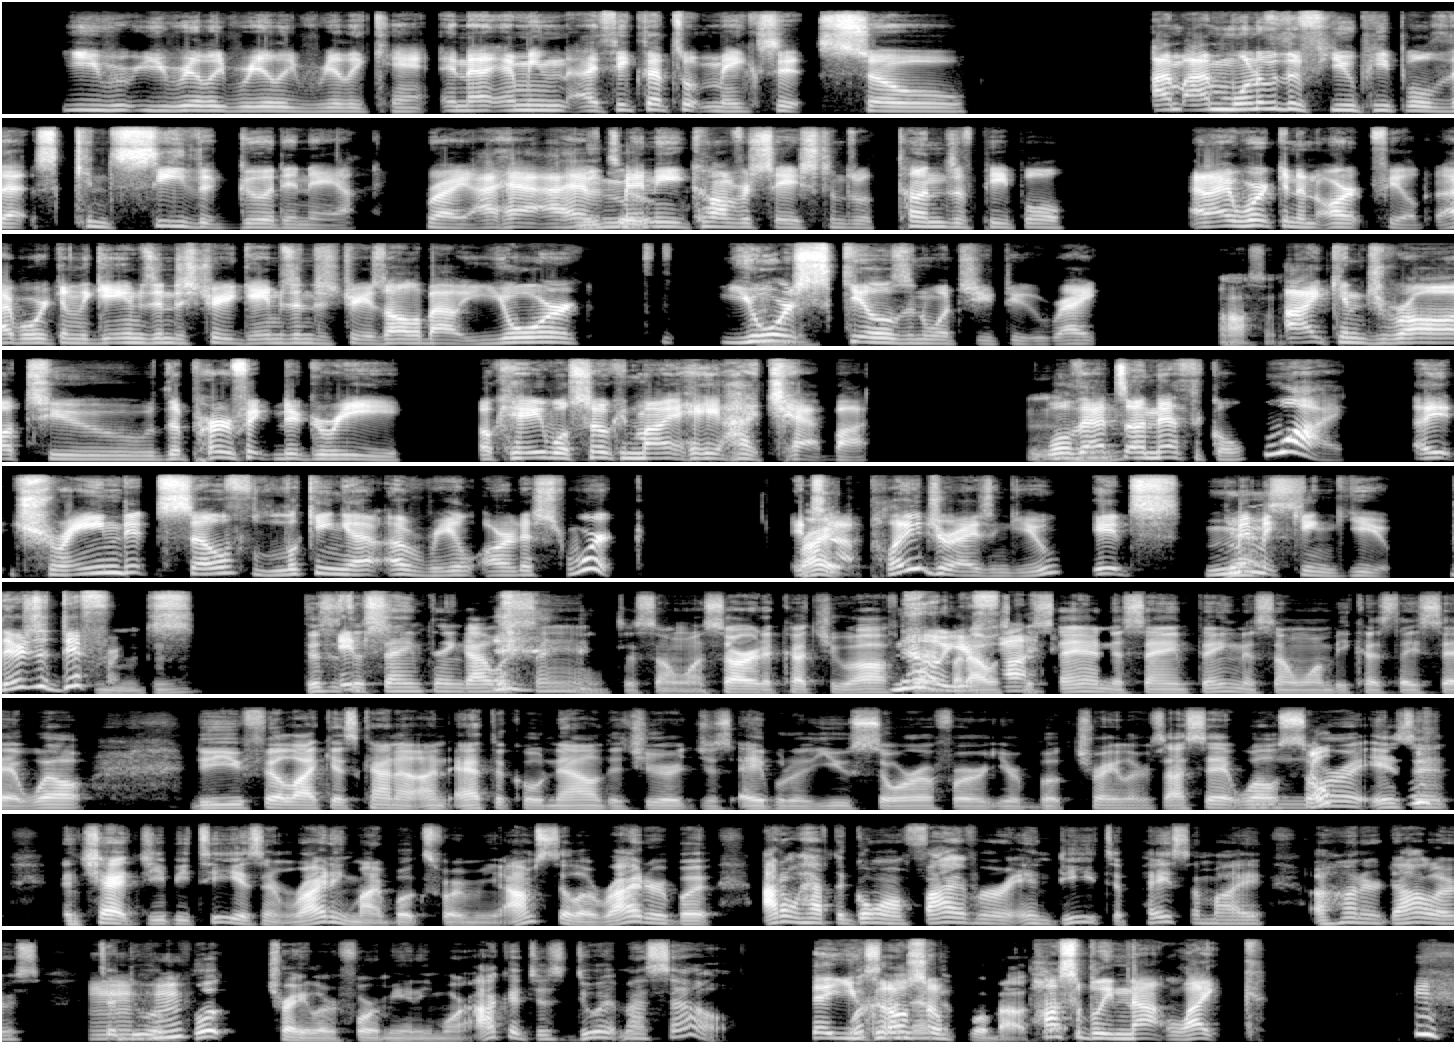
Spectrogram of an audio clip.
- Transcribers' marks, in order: tapping; laughing while speaking: "AI chatbot"; chuckle; laughing while speaking: "No, you're fine"; chuckle
- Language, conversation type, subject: English, unstructured, Should schools focus more on tests or real-life skills?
